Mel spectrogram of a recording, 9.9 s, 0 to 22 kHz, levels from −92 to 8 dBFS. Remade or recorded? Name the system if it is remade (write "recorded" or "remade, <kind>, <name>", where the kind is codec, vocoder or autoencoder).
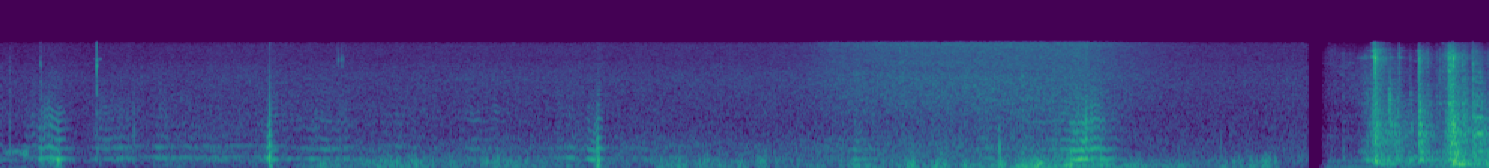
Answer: recorded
